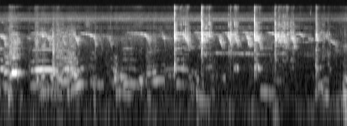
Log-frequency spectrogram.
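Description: A metal spoon scrapes and clinks against a metal pan.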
